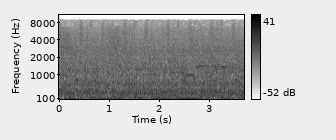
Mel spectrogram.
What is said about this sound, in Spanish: El agua ya llegando en forma inminente, y vamos a ver la forma espectacular con la que atraviesa estas viviendas precarias que están en ese lugar en Chosica.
